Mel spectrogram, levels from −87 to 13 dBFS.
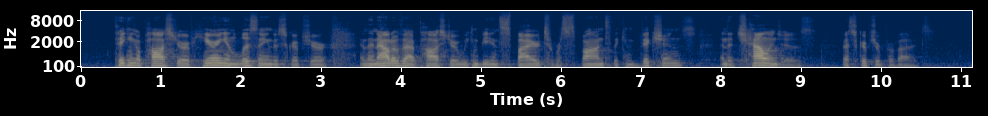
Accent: American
